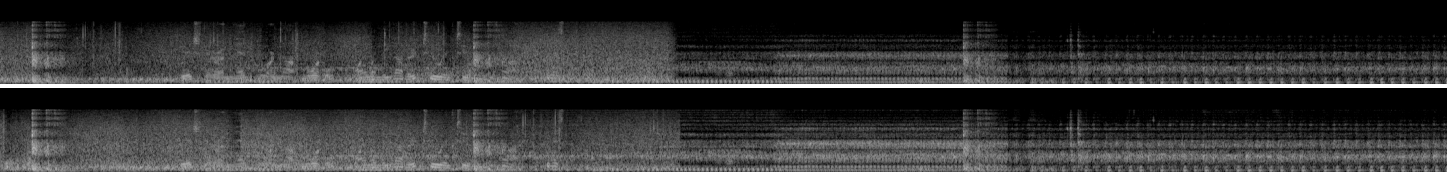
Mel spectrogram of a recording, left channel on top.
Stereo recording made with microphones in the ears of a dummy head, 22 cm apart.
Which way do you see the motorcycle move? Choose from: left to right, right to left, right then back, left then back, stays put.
stays put.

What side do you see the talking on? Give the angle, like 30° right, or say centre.
centre.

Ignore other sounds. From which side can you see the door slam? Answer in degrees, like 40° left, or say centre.
10° right.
